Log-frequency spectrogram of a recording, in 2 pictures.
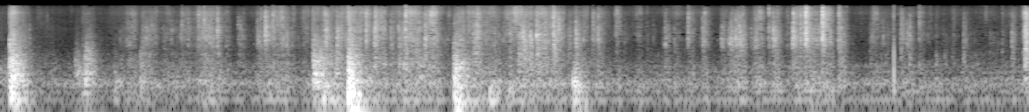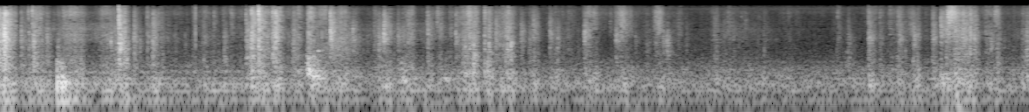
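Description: Newspaper rustling and crinkling under Shetland sheepdog puppies as they scamper over it, with irregular scratchy crackles and light paw taps.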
